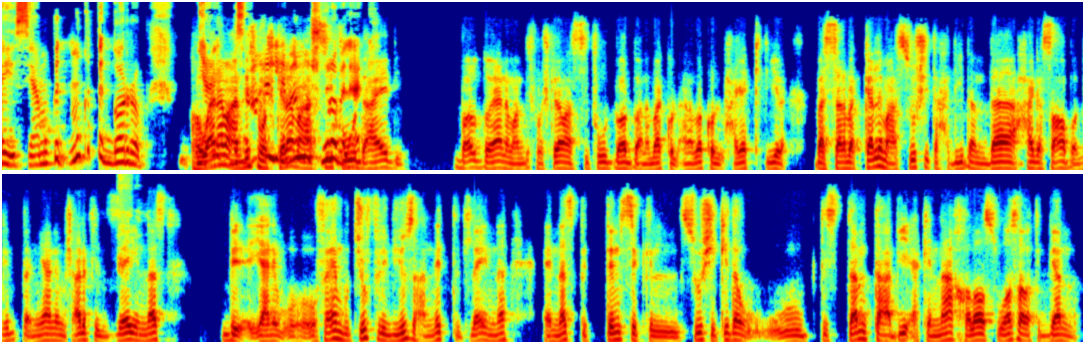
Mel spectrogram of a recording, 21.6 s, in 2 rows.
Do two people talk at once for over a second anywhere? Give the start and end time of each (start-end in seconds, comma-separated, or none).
2.0-3.8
